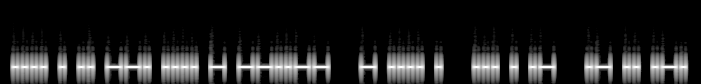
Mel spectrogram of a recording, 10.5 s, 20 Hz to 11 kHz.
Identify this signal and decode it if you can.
Morse code, heard as a keyed tone, about 17 wpm, 700 Hz. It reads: HEIGHT, THE SEA AIR
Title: Sentences from Top 1600 Words 17wpm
